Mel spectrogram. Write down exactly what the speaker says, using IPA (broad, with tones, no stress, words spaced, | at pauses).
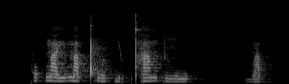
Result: ko˦˥k̚ma˦˥j ma˦˥p̚kʰwɯ˨˩k̚jɯ˨˩k̚pʰa˥˩m piː˧m | ba˨˩p̚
